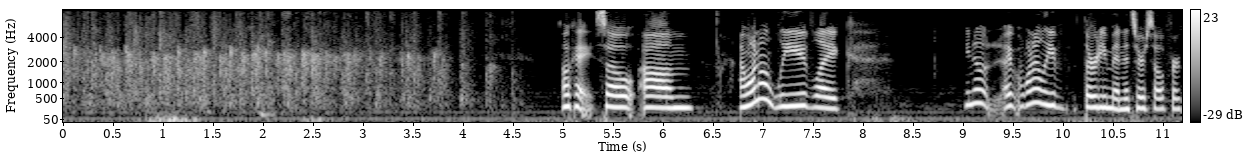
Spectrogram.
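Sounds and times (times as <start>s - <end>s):
audience round of applause: 0.0s - 4.6s
speech: 5.0s - 8.0s, 9.0s - 11.1s.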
